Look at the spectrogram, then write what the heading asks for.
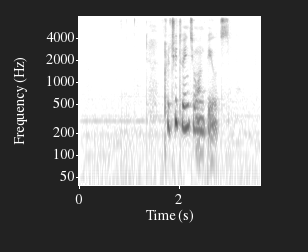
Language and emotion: Russian, neutral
